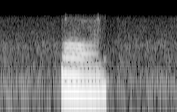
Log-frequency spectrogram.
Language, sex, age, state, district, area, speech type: Santali, female, 30-45, Jharkhand, Seraikela Kharsawan, rural, conversation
